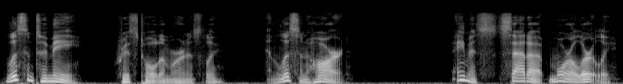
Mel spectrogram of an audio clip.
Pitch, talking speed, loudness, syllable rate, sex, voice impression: 110 Hz, 155 wpm, -19 LUFS, 5.2 syllables/s, male, masculine, slightly adult-like, fluent, cool, calm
